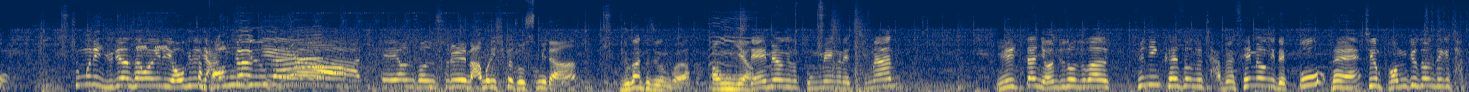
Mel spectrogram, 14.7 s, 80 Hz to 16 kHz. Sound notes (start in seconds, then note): 7.0 crying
